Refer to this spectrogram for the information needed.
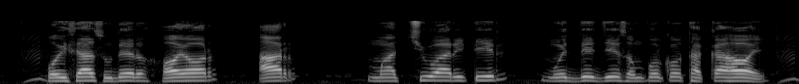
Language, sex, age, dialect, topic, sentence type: Bengali, male, 25-30, Jharkhandi, banking, statement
